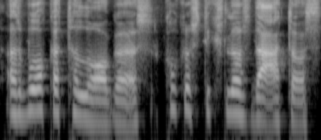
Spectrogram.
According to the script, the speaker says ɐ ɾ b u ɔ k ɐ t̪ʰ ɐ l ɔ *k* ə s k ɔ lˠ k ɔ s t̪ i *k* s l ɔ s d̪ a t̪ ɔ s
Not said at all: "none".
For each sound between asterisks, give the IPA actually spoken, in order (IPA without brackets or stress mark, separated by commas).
ɡ, k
